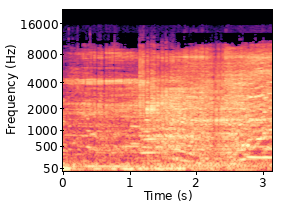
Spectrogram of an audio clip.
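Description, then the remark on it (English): A door creaks open in one long, drawn-out groan, fairly loud, with a grinding, mechanical texture that continues steadily for a few seconds; a sound effect at the beginning of a song. No one speaks. “He's doing the wolf. And the door.”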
